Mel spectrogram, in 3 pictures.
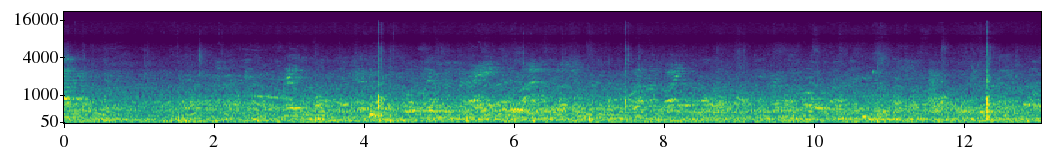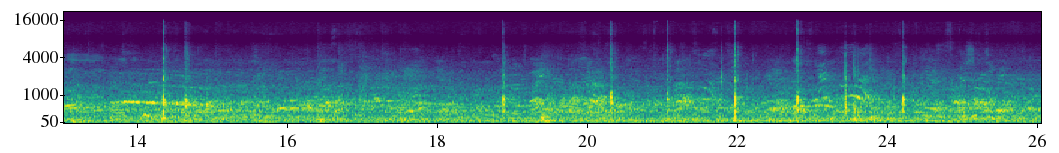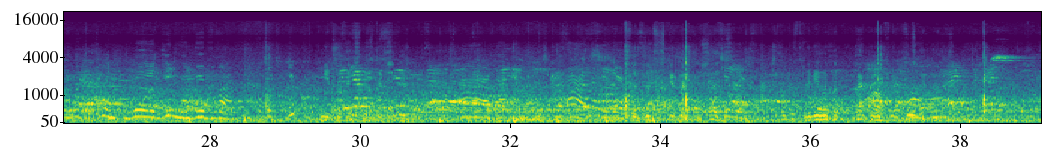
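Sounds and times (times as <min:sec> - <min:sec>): low murmur of voices: 0:00.0 - 0:39.0.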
